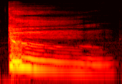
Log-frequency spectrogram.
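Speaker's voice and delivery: loud, long-drawn boom; booming sound effect. A narrator's reading. Narrator voices the giant's arrival, booming sound effect. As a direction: let it ring out and fall away.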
